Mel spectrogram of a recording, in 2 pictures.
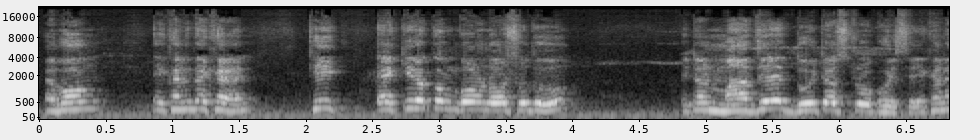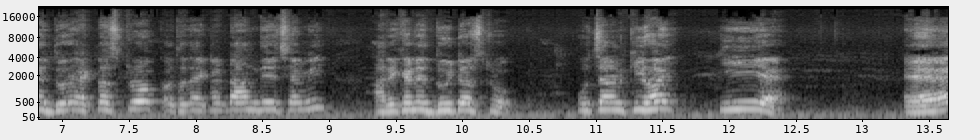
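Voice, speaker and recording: A man from Bangladesh teaching a language lesson, slowly and patiently repeating each sound for his viewers. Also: extremely high pitch, mellow, slight background noise. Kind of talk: lesson explaining how to say letters.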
